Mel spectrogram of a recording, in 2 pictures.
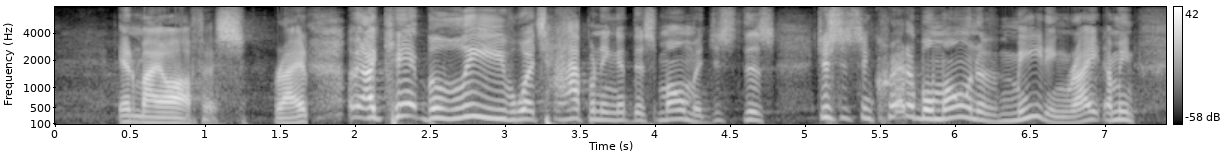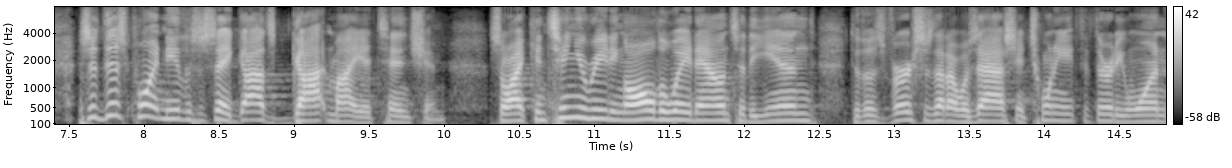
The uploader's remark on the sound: was recorded on Sunday, June 12th, 2022, during service at The Anchor Church in Rockport, Maine.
